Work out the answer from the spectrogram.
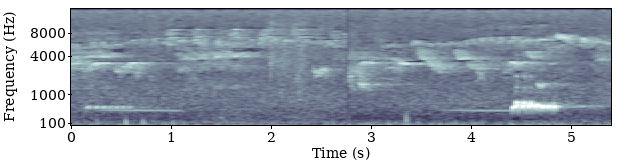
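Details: Rufous-capped motmot (juruva) song: a soft low pulsed hoot-series with a trailing tone, then a loud, rolling, bubbling trill near the end. Faint higher calls of other birds sit in the background.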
